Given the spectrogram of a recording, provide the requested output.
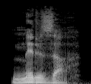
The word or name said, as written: मिरज़ा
